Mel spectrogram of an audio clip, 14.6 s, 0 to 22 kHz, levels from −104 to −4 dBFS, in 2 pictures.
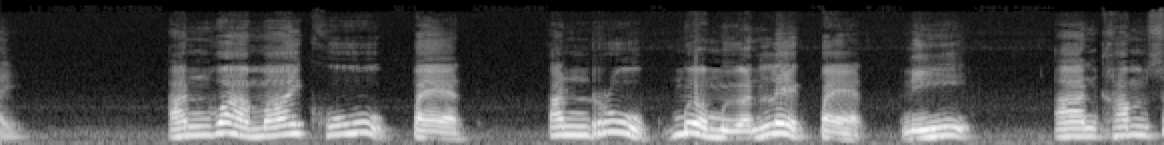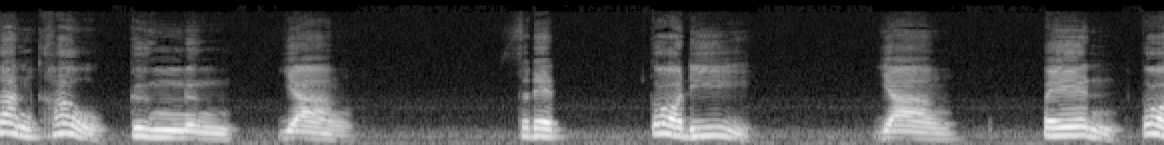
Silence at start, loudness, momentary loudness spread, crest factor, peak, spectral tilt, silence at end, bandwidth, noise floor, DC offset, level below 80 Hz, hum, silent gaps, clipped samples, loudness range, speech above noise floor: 0 s; -18 LUFS; 12 LU; 16 dB; -2 dBFS; -8.5 dB/octave; 0 s; 11 kHz; -55 dBFS; under 0.1%; -56 dBFS; none; none; under 0.1%; 5 LU; 38 dB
